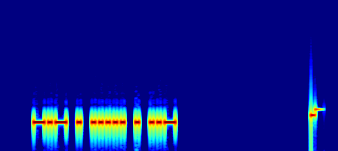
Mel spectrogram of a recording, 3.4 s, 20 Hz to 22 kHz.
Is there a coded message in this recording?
Yes: Morse code from 0.3 to 1.8 s, heard as a keyed tone, about 31 wpm, 700 Hz. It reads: KE5EU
